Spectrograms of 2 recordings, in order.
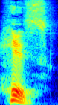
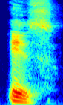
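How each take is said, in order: First: The word starts with a clear h sound. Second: The h sound is dropped from the word. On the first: "I'll firstly say the strong form" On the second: "then the weak form"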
